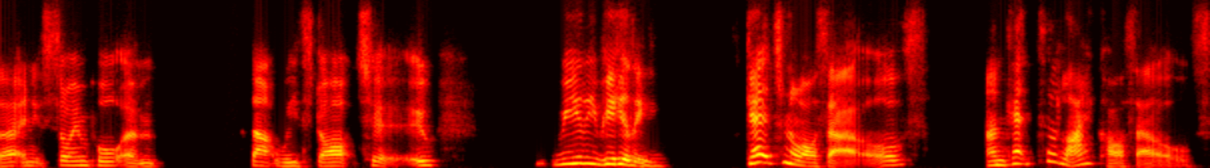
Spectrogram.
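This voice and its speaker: A woman speaks with an English accent and a lively intonation. The background is quiet. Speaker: self-worth coach. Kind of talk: workshop talk. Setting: live online session. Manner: fast.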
